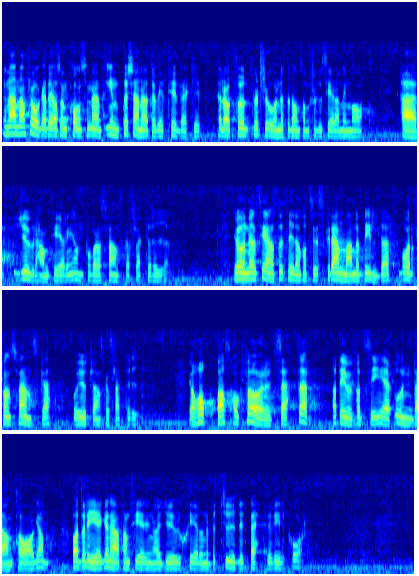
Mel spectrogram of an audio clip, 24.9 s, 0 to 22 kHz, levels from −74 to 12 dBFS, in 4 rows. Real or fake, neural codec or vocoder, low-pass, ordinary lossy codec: fake; codec, 16 kHz, 4 kbps, FunCodec, trained on Chinese and English, 50 frames a second; none; none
